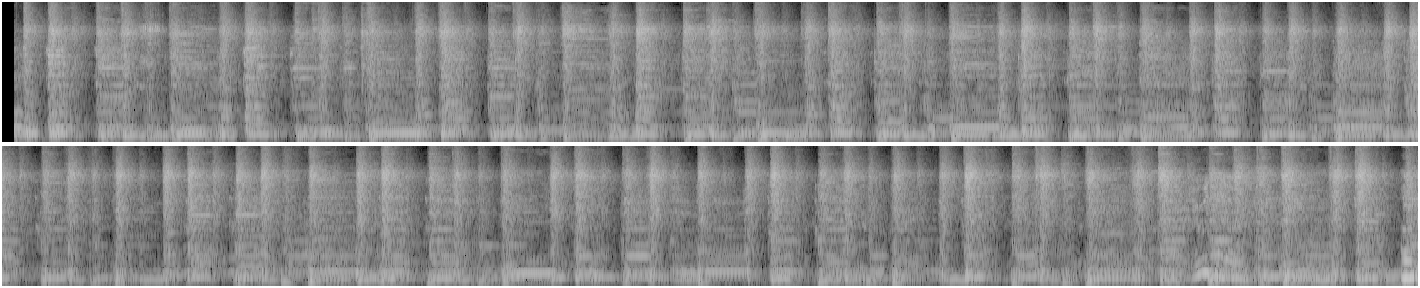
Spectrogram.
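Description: Small live band playing an instrumental intro: strummed acoustic guitar with electric guitars over a steady beat, before the vocals come in.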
